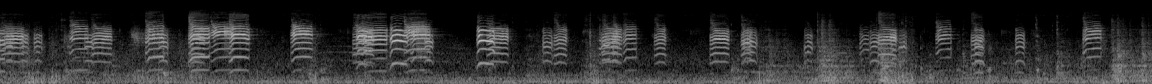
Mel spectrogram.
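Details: Zebra finch pair with three babies, recorded 23 January 2022. Loud, clear nasal beeps repeat rapidly and unevenly for eleven seconds, often in pairs, with little other sound.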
